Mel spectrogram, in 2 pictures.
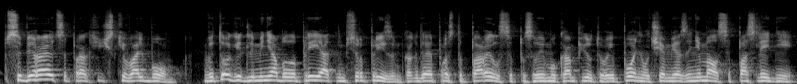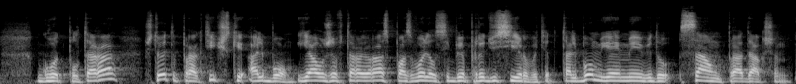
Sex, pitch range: male, 150-175 Hz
